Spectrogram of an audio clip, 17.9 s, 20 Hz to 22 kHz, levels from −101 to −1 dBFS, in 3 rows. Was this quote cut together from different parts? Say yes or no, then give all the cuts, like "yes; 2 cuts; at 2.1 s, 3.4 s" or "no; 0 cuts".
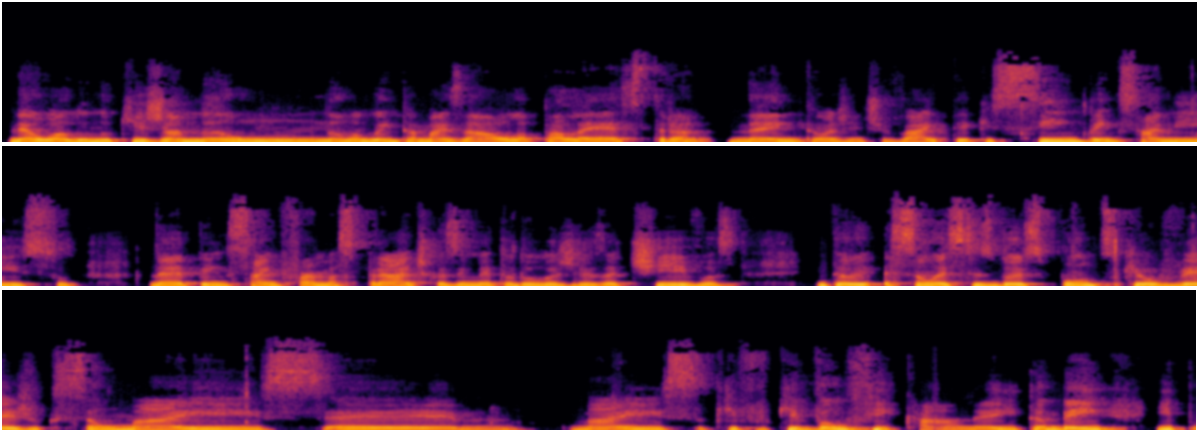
no; 0 cuts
